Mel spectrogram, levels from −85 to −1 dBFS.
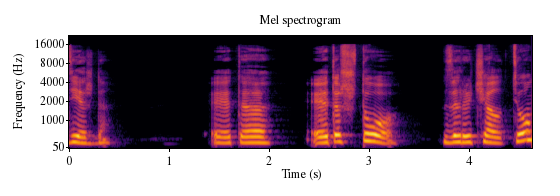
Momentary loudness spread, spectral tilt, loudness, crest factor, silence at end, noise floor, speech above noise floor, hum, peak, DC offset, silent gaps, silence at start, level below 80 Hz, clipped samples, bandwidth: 17 LU; -4.5 dB/octave; -18 LUFS; 16 dB; 0 s; -71 dBFS; 54 dB; none; -4 dBFS; under 0.1%; none; 0 s; -72 dBFS; under 0.1%; 16 kHz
